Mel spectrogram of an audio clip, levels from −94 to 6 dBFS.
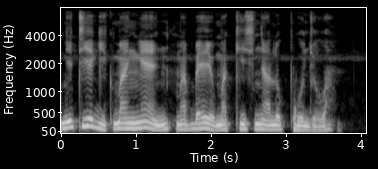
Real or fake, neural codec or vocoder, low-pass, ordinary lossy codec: fake; vocoder, 22.05 kHz, 80 mel bands, Vocos; 7.2 kHz; none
